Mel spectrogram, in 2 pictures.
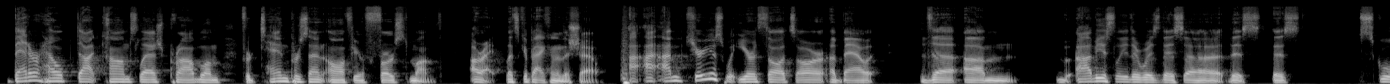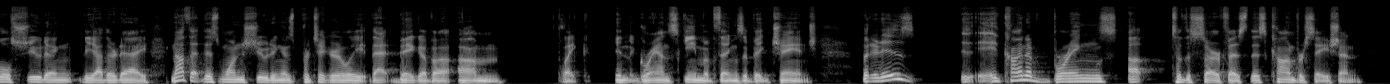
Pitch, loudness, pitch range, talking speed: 105 Hz, -21 LUFS, 95-125 Hz, 160 wpm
